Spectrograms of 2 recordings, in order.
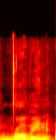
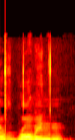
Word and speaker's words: Robin: And I gave Robin a Robin pronunciation instead of Robin, som jag skulle säga, as I would have said in Swedish.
